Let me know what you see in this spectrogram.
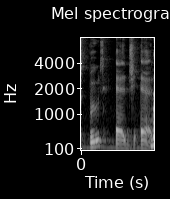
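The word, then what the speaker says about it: Buttigieg: See of that group, based on his performance last night, I think I think, I, and I found out how to say his name. It's Boot Edge Edge.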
